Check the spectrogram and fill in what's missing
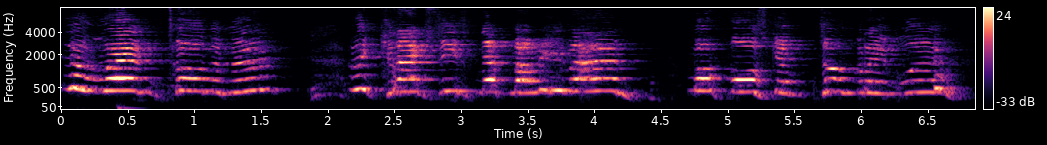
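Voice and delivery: high, frantic yelling in panic; panicked shouting. Acted. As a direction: cry out in horror to mammy and the Lord. Panic over the injury.

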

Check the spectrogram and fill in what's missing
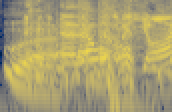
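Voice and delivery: loud laughing protest. Real, not acted. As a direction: laugh through the words. Laughing at the bad yawn.

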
